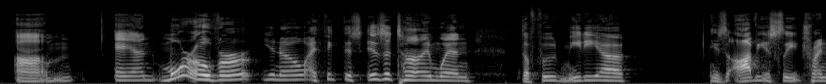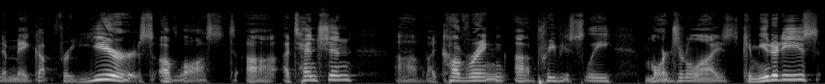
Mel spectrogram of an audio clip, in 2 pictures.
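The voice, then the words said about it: Impaired, strained voice. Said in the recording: “Excuse my voice, by the way. I had a terrible allergy attack when I was in Philadelphia, and it left me with this souvenir.”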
